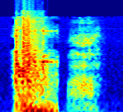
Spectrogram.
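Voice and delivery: short loud cry of frustration; frustrated yell. Real, not acted. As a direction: blurt out a sharp angry shout. Frustrated outburst at game.

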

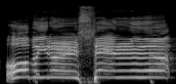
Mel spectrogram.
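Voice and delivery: high, drawn-out mock protest; acted complainer. Panicked believer objecting to God's word, mock wailing protest. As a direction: wail it like an exaggerated objection. Voices a frantic congregant objecting.

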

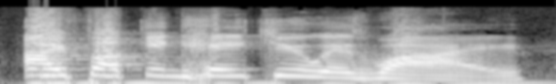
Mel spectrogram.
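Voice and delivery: acted angry outburst; angry retort. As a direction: throw it back furiously in a quarrel. Acted lovers' quarrel in retelling.

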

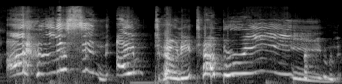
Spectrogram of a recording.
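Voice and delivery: high-pitched theatrical self-announcement; showman. Acted. Shopkeeper defends his flamboyant greeting, high showman's flourish. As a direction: ring out the name high and long. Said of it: "there's a bit of showmanship".

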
